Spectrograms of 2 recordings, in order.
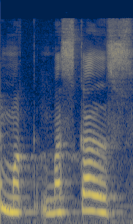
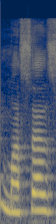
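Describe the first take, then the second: First: A k sound is heard after the s. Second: No k sound is heard after the s. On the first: The speaker calls it wrong. "न कि मस्कल्स" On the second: The speaker calls it right. "इसको क्या बोलते हैं, मसल्स"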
